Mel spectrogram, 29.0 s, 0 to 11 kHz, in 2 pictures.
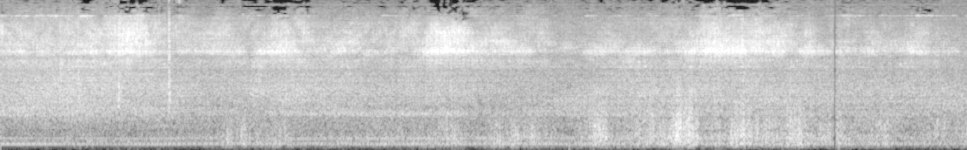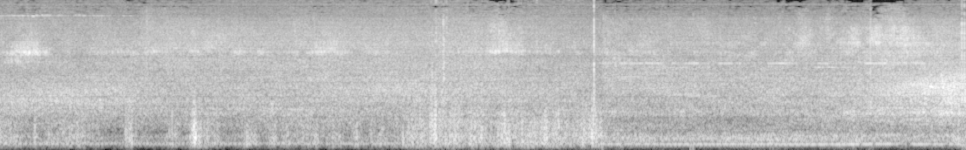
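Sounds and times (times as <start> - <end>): harvester diesel engine droning: 0.0 - 29.0.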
